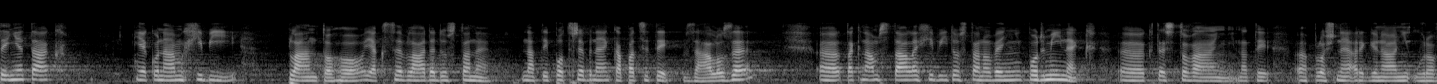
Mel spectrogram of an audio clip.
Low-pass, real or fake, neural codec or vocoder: 7.2 kHz; real; none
